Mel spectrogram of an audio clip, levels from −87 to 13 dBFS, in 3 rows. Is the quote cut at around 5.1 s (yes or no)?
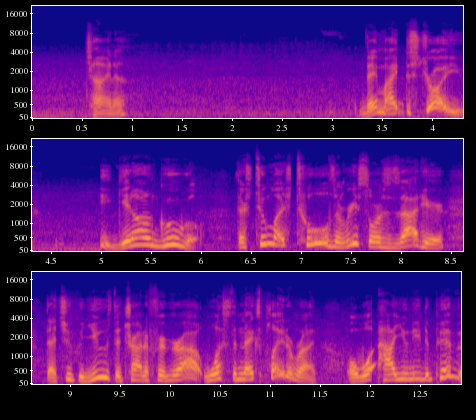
yes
